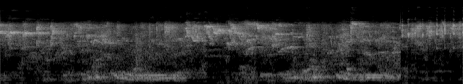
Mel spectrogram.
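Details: Lovebirds chirping in a cheerful mood: a crowded, restless chatter of shrill notes from many birds, rising and falling in loudness, over faint lower warbling.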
